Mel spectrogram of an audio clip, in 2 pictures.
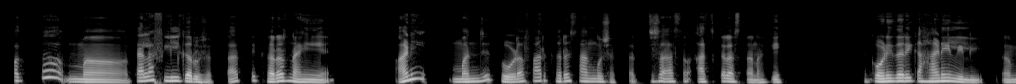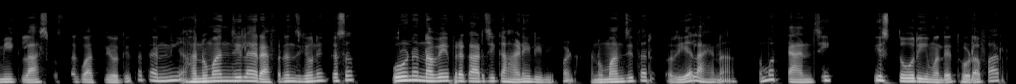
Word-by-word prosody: फक्त 170 - -7 0.2
मग, 110 -5 +1
त्याला 165 +5 +3
फील 170 0 +1
करू 130 -5 +4
शकतात, 110 - -5
ते 185 - -7
खरं 155 +6 +4
नाहीये 110 -7 +2 0.8
आणि 240 +11 +4 0.3
म्हणजे 130 +8 +1
थोडंफार 140 +7 0
खरं 140 +3 0
सांगू 145 -4 -2
शकतात. 110 -4 -11
जसं 145 +3 -2
असं 130 - -7
आजकाल 130 +3 -2
असत 120 -5 -2
ना, 100 - -2
की 110 - -2 0.9
कोणीतरी 145 +2 +5
कहाणी 145 +1 +3
लिहिली 105 -6 +1 0.3
मी 120 +3 +1
क्लास 110 +2 -2
पुस्तक 115 +1 -15
वाचली 110 -1 -3
होती, 100 -2 -2
तर 205 - -7
त्यांनी 175 +1 +1
हनुमानजीला 160 +5 +4
रेफरन्स 130 +4 0
घेऊन 140 +6 +1
कसं 160 +5 -1 0.4
पूर्ण 190 +4 +6
नवे 160 +1 +5
प्रकारची 150 -2 0
कहाणी 130 -2 +1
लिहिली, 105 -3 -3
पण - - -5 0.2
हनुमानजी 120 +7 +2
तर 175 - -2 0.2
रिअल 125 +11 +2
आहे 120 -7 -1
ना. 100 - -5
तर 135 +4 -10
मग 220 - +1
त्यांची 115 - -1
ती 190 0 -5
स्टोरीमध्ये 130 - +2
थोडंफार 125 +10 -1
135 Hz, 155 wpm, -23 LUFS, 115-160 Hz, 0.9 s, पूर्ण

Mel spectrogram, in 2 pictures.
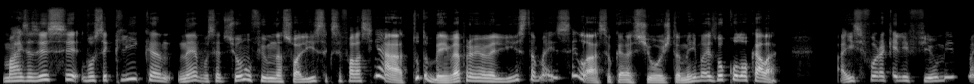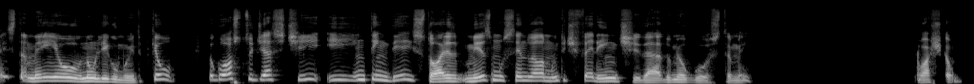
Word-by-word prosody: Mas 165 +3 +1
as 170 - +1
vezes 215 +2 +3
você 220 -3 +2
você 185 +2 -2
clica 210 -4 -2
né, 150 +10 +1
você 140 +2 -5
adiciona 185 +8 0
um - - 0
filme 155 -6 0
na 135 -1 +1
sua 135 - +1
lista 145 +7 -2
que - - -11
você 170 - -8
fala 160 +1 +1
assim: 160 - -2
"Ah - - +5
tudo 310 - -3
bem, 95 0 +4
vai - - +6
para 180 - 0
minha 150 -3 +3
lista 150 +12 -3
mas, 375 -8 -6
sei 415 -2 -3
lá, - - +4
se - - -10
eu - - -5
quero 110 -1 +1
assistir 105 +1 -1
hoje 100 -1 0
também, 110 +7 0
mas 185 +1 -1
vou 210 0 +3
colocar 200 -2 +3
lá". - - +1 0.6
Aí - - -2
se - - -9
for 195 -1 -3
aquele 180 -2 -3
filme, 165 - -3
mas 375 -2 -7
também 165 - +3
ou 160 -4 +5
não 150 0 +7
ligo 135 -4 +2
muito, 95 -1 -4
porque 230 - -3
o 225 -3 -5 0.3
eu - - -3
gosto 230 +2 0
de 215 0 -3
assistir 215 +2 -2
e 205 0 -4
entender 210 -3 -1
a - - -3
histórias 140 -8 +3
mesmo 190 +9 +1
sendo 185 -1 -1
ela 175 0 +2
muito 165 +4 -3
diferente 150 - -1
da 100 0 +1
do 105 0 -5
meu 110 -1 +1
gosto 90 -4 -7
também. 90 -1 -8 1.7
Eu 105 - 0
acho 105 - -4
que - - -3
eu - - -12
170 Hz, 225 wpm, -23 LUFS, 140-210 Hz, 1.7 s, não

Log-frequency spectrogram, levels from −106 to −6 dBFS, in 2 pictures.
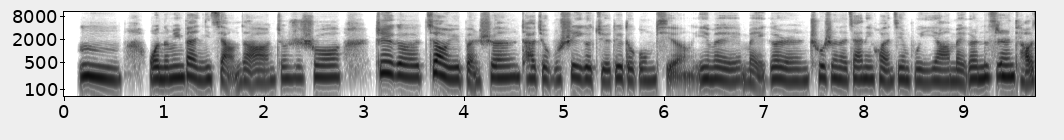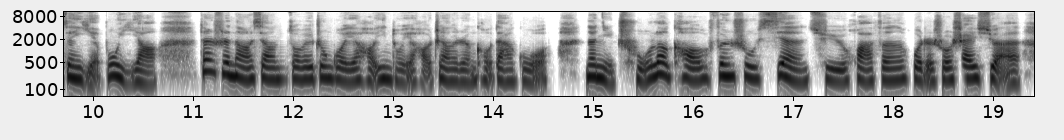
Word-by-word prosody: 嗯， 210 -5 +3 0.3
我 195 - +3
能 190 0 +1
明 210 +1 +2
白 220 -2 +2
你 185 +1 -3
讲 195 - -4
的 165 - -4
啊， 160 -1 -2
就 195 +1 -6
是 195 0 -6
说， 210 0 -2 0.3
这 270 -2 +3
个 215 -3 +2
教 240 +3 +5
育 190 -1 +1
本 175 - -4
身 205 +3 -1
它 195 -1 -2
就 190 -1 -4
不 175 +1 -10
是 215 - -2
一 205 - 0
个 190 0 +1
绝 165 -2 -5
对 205 - +1
的 175 -3 -3
公 175 +1 -6
平， 180 - -6 0.2
因 190 0 -1
为 175 -2 -3
每 165 -5 -8
个 195 +1 -1
人 170 -1 -4
出 210 - -2
生 200 0 -1
的 180 -2 -2
家 190 +2 -2
庭 195 0 -1
环 180 -4 -3
境 185 0 -3
不 170 - -7
一 160 -1 -6
样， 165 -1 -3
每 165 -2 -4
个 190 - -2
人 195 - +1
的 205 - +2
自 210 - -12
身 220 0 +5
条 160 -9 0
件 200 -4 +3
也 - - -4
不 225 0 +3
一 180 - -3
样。 145 -4 0 0.4
但 300 0 +3
是 260 -4 +3
呢， 195 -5 +4
像 190 -2 +1
作 190 0 -1
为 190 +1 +1
中 200 0 +1
国 185 -3 0
也 165 +1 0
好， 180 - -2
印 190 +1 +2
度 175 -3 -4
也 - - -4
好， 160 - -5
这 195 - -1
样 175 - +1
的 165 - -3
人 160 +2 -4
口 175 0 -4
大 170 -3 -1
国， 165 +1 -4 0.4
那 220 - +5
你 195 -8 +3
除 175 +3 -1
了 245 +1 +7
靠 195 -3 +1
分 225 +4 +4
数 215 -3 0
线 190 -4 +2
去 175 -4 -2
划 175 0 +1
分， 180 +1 -1
或 185 -2 +1
者 - - 0
说 175 +1 +1
筛 200 0 +4
选， 190 -6 +2
190 Hz, 285 characters per minute, -22 LUFS, 175-205 Hz, 0.4 s, 了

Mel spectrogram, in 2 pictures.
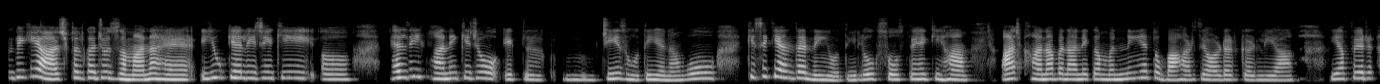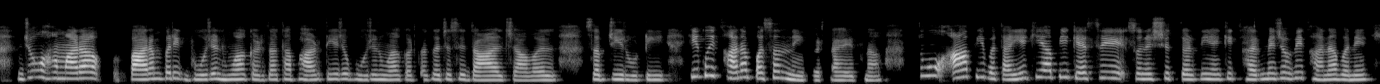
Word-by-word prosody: देखिए, 335 +3 -1
आजकल 260 +1 +6
का 300 - 0
जो 300 - -1
ज़माना 230 0 +6
है, 240 -2 +5 0.3
यूँ 310 +4 -1
कह 310 -2 +5
लीजिए 290 0 -2
कि 295 0 -4 0.2
अ, - - 0 0.7
हेल्दी 320 +4 +2
खाने 260 +1 +4
की 300 - -4
जो 290 +1 -2 0.2
एक 230 0 -4 0.4
उम, 215 -1 -5
चीज़ 255 0 0
होती 225 0 0
है 215 - +1
ना, 200 0 0
वो 265 +6 -1 0.3
किसी 340 +2 -1
के 360 0 +2
अंदर 295 -3 +5
नहीं 215 -4 +1
होती। 195 +1 -3
लोग 235 +3 -1
सोचते 235 -1 -2
हैं 245 0 +2
कि 240 +1 -3
हाँ, 220 -1 +3 0.3
आज 255 +2 +7
खाना 240 -1 +4
बनाने 240 -1 +2
का 245 0 -1
मन 230 0 +1
नहीं 265 +5 -1
है, 310 - 0
तो 290 -2 -3
बाहर 215 0 +2
से 230 0 -4
ऑर्डर 215 0 0
कर 210 -1 -4
लिया, 205 -1 -3 0.4
या 255 +1 +1
फिर 280 -1 0 0.3
जो 280 +7 -5
हमारा 280 -1 +5 0.4
पारंपरिक 255 +2 +5
भोजन 230 +2 -1
हुआ 230 +1 +2
करता 225 0 -4
था, 235 - 0
भारतीय, 235 +2 -1
जो 245 0 -4
भोजन 225 -1 -5
हुआ 215 -1 -2
करता 210 0 -9
था, 230 - -1
जैसे 230 +1 -5
दाल, 200 0 +3
चावल, 195 0 -3 0.4
सब्ज़ी, 230 0 -2
रोटी, 215 0 -5 0.3
ये 355 - -1
कोई 410 +2 -1
खाना 290 +3 +4
पसंद 275 +2 -1
नहीं 205 -4 0
करता 195 +1 -7
है 195 -1 -3
इतना। 190 0 -7 0.4
तो 400 0 -3 0.2
आप 340 +3 +7
ये 335 - -6
बताइए 255 -1 -2
कि 340 -1 -5
आप 325 0 0
ये 335 - -4
कैसे 275 0 -2
सुनिश्चित 245 0 -4
करती 235 +1 -2
हैं 235 0 -2
कि 265 - -7
घर 225 0 0
में 260 +1 -1
जो 280 +1 -4
भी 290 +2 -4
खाना 225 -1 0
बने, 220 0 -1
240 Hz, 200 wpm, -20 LUFS, 220-275 Hz, 0.7 s, आज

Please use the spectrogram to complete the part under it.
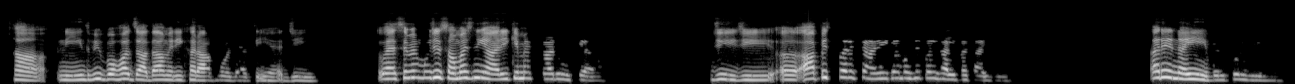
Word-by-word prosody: हाँ, 200 -4 +1 0.2
नींद 210 +1 -2
भी 260 +3 +1
बहुत 245 +1 +2
ज़्यादा 215 -1 +2
मेरी 205 -1 -2
खराब 190 -2 0
हो 190 - -11
जाती 180 0 -11
है, 175 - -10
जी। 170 0 -11 0.6
तो - - -3
ऐसे 260 +4 +3
में 315 - +2
मुझे 305 +1 +4
समझ 290 +2 +3
नहीं 315 -2 +4
आ 240 - +5
रही 245 +2 +3
कि 285 - 0
मैं 285 0 -1
करूँ 250 -3 -7
क्या? 200 -2 -11 1.2
जी, 225 0 -1
जी, 205 0 -2
अ, - - -6 0.3
आप 270 +4 +2
इस 325 - +4
परेशानी 280 -4 -3
का 295 +1 -8
मुझे 285 +1 -7
कोई 290 -1 -8
हल 230 -2 -1
बताइए। 180 -4 -14 1.4
अरे 320 +2 +5
नहीं! 245 -5 +5
बिल्कुल 205 +4 -9
नहीं। 190 -4 -15
225 Hz, 175 wpm, -17 LUFS, 200-270 Hz, 1.4 s, आ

